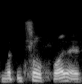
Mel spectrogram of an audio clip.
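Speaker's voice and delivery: usual speaking voice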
